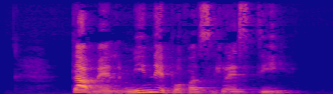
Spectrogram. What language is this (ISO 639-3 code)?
epo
